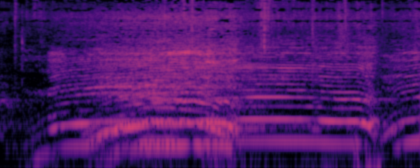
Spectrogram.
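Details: Hereford steers, March/April drop, one giving a long, loud, deep moo that bends upward then holds steady, followed by a second lowing that swells and fades.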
